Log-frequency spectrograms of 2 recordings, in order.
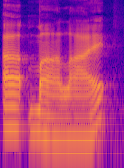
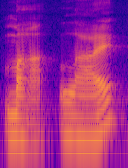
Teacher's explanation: the second tone is rising and it's a lot slower so you say it longer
